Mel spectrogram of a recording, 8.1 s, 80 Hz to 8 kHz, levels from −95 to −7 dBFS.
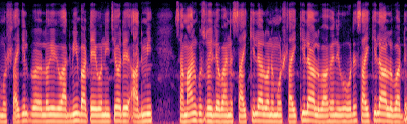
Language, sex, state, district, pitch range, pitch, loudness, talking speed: Bhojpuri, male, Bihar, East Champaran, 145-160 Hz, 150 Hz, -14 LUFS, 215 wpm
